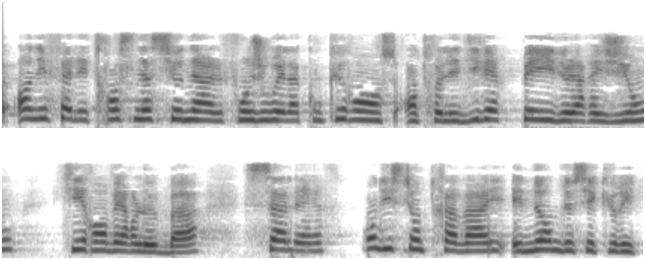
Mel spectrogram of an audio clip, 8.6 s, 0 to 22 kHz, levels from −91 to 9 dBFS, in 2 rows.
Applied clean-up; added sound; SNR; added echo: neural mask model DeepFilterNet 3.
